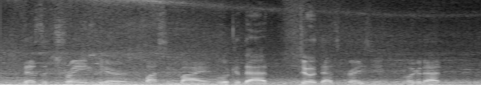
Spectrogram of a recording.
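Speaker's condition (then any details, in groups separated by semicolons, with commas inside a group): No condition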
